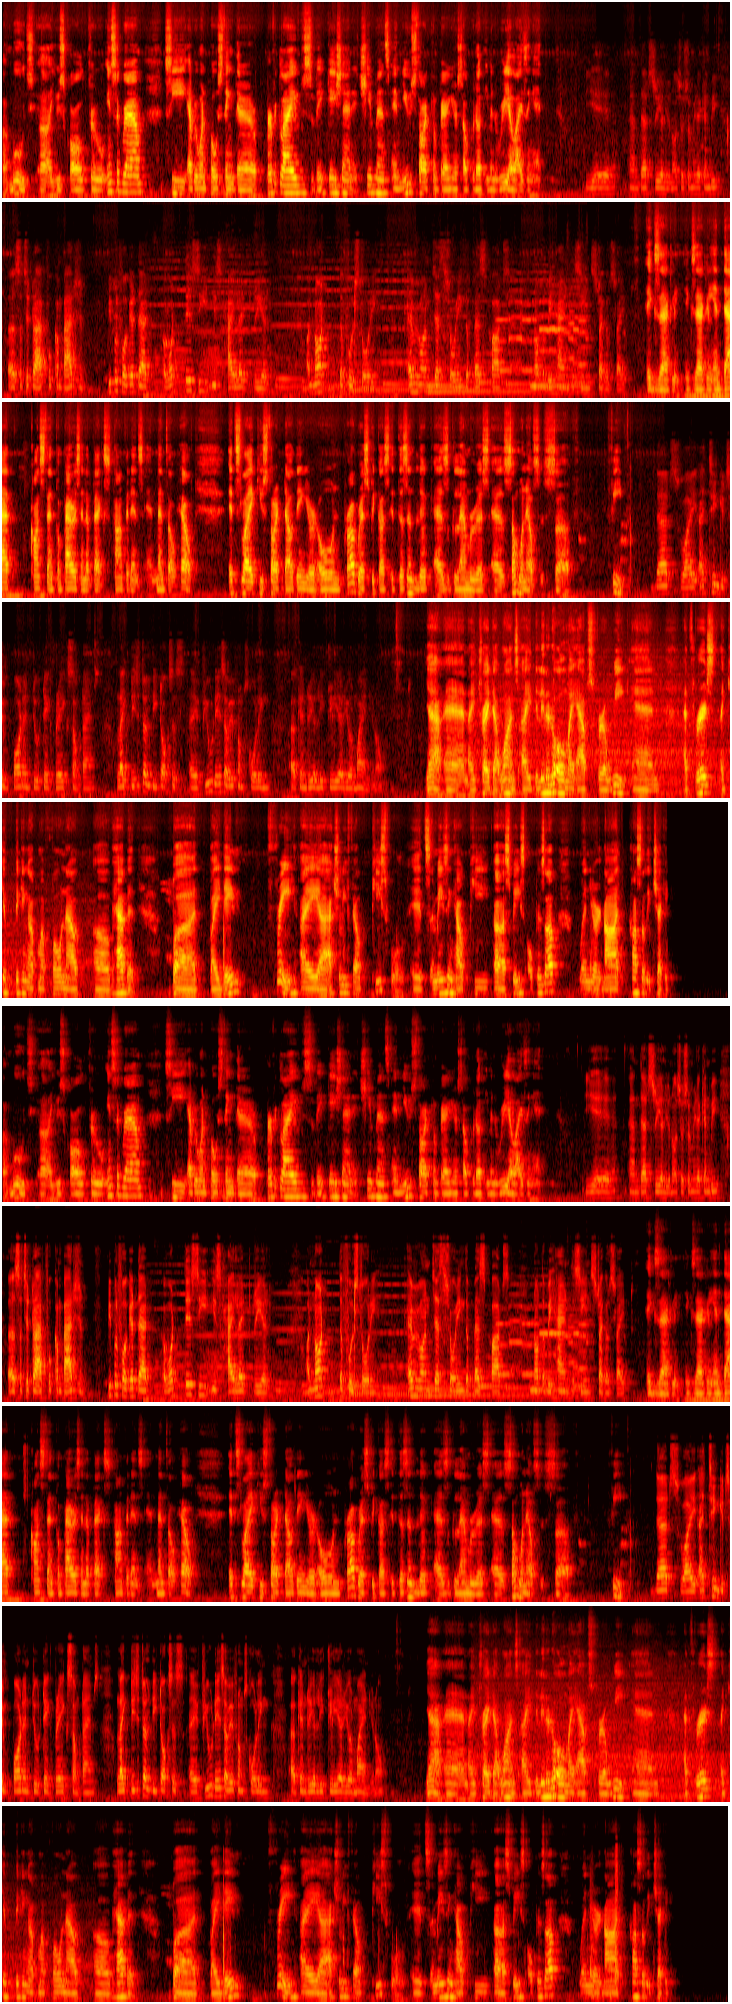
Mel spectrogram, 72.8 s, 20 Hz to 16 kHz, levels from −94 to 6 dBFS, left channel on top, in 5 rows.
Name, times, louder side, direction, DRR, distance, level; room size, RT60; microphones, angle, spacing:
voice 1, 0.0-10.8 27.4-29.4 29.7-40.5 41.3-41.6 52.2-59.8 60.0-63.0 63.7-70.6 70.8-71.5, left 7 dB, 80° left, 0.7 m, -32 dB
voice 2, 11.7-12.3 12.5-16.2 16.7-19.9 20.3-22.1 22.6-27.0 42.1-51.3 69.9-70.1, right 3 dB, 65° right, 1.7 m, -42 dB
sound 1, 17.4-26.3, left 1 dB, 20° left, 4.0 m, -49 dB
sound 2, 53.0-60.1, left 4 dB, 55° left, 5.0 m, -51 dB
17.5 x 15.5 x 2.7 m
head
